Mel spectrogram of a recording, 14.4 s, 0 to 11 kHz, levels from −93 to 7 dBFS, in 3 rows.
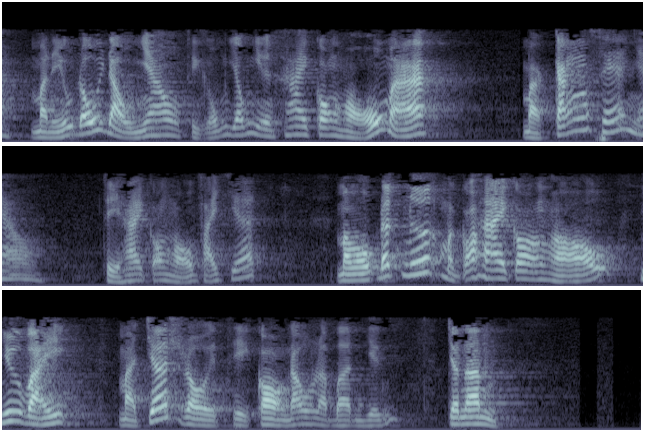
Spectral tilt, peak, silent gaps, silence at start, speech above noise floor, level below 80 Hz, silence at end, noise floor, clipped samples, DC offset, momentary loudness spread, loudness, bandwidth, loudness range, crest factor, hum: -9 dB/octave; 0 dBFS; none; 0 s; 45 dB; -64 dBFS; 1 s; -68 dBFS; under 0.1%; 0.1%; 14 LU; -23 LUFS; 5.8 kHz; 6 LU; 24 dB; none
